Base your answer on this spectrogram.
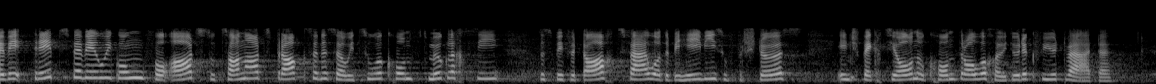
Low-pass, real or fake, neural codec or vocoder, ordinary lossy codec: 5.4 kHz; real; none; none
